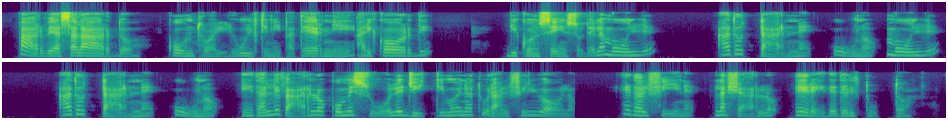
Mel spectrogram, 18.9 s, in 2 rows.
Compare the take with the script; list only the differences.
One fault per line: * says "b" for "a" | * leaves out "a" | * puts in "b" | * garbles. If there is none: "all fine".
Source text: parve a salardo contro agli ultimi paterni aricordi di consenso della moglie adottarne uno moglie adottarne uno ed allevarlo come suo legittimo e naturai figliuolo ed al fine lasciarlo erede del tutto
all fine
